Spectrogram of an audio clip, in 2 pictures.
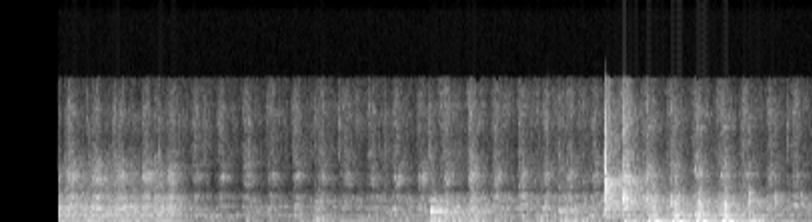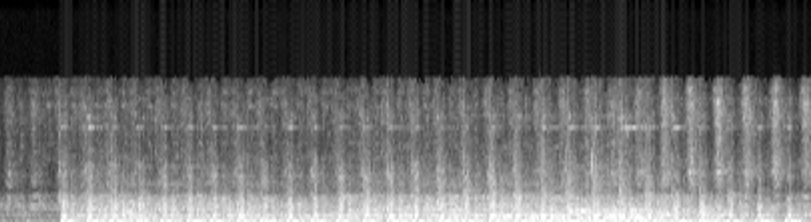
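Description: A pneumatic power hammer rapidly pounding bamboo strips flat to crush them into fibre, with quick, even blows over the hum of its running machinery. It starts softly, gets louder about six seconds in, and reaches full force at about nine seconds.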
